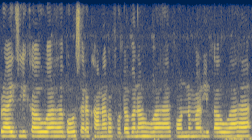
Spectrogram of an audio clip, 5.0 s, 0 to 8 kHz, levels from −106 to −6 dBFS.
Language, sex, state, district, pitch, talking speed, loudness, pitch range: Hindi, female, Haryana, Rohtak, 245 Hz, 200 wpm, -15 LUFS, 235-245 Hz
